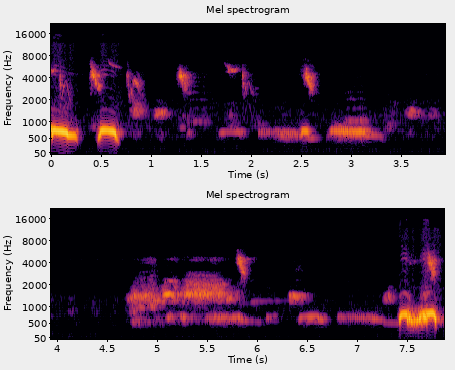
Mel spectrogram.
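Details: Spotted dove coo meant to provoke fighting: two loud arched coos open, followed by long quiet stretches of soft murmuring coos and a faint buzzy note, ending in a loud rough double coo.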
